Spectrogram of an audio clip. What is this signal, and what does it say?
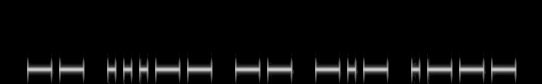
Morse code, heard as a keyed tone, about 15 wpm, 700 Hz. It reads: M3MKJ
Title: DXCC-100 Call Signs - 5 Characters - Repeated 3x - 15wpm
